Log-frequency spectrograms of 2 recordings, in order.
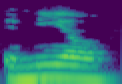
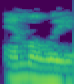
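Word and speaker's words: Émile: mistake the other functionalist who's pronounced Emile Durkheim you might hear pronounced Emily like he's a woman or something and I don't want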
